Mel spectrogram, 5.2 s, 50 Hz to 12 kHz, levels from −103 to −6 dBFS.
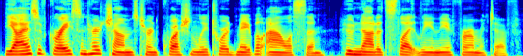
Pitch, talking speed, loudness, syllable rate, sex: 155 Hz, 205 wpm, -19 LUFS, 6.7 syllables/s, female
